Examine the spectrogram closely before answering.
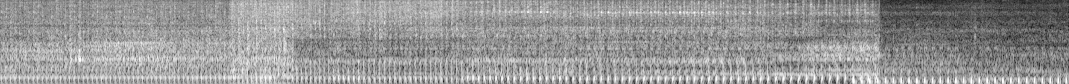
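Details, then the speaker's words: Log splitter small engine after carburetor jets cleaned with carb cleaner and compressed air, splitting wood: dips briefly as load comes on, then settles into steady even beat; running healthily under load. "put it back together pull it and it crank and the autle I was able to turn it up I'm hoping now sounding pretty good"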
